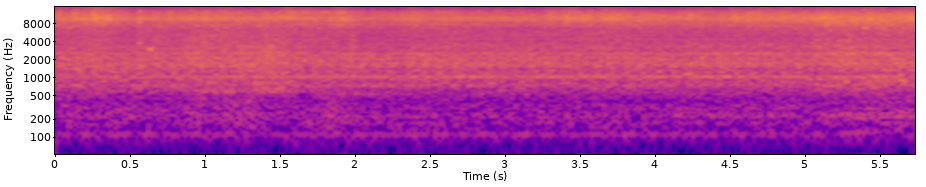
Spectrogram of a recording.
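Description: Tractor engines rumble and chug steadily nearby.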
